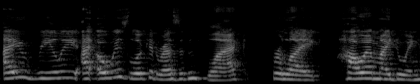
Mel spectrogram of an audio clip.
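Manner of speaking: ordinary talk, nothing marked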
